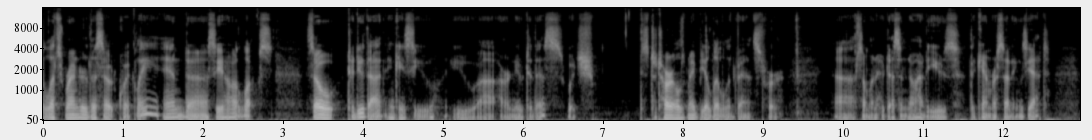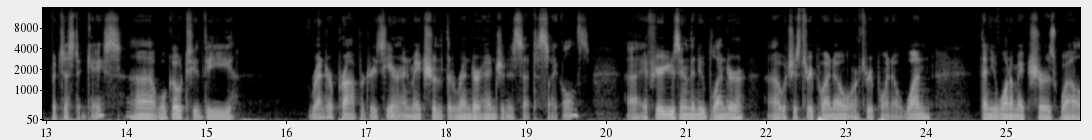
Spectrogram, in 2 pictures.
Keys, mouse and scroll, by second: 0.0 click, 0.6 click, 1.1 middle click, 5.5 middle drag, 9.6-10.0 shift+middle drag, 24.8 click.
